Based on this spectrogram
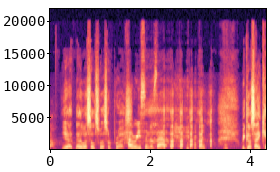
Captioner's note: laughing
